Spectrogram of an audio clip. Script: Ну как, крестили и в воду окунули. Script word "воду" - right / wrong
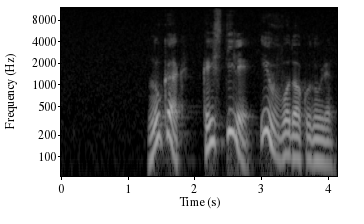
right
